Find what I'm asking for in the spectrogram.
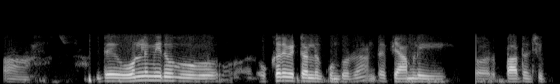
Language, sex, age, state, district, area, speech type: Telugu, male, 18-30, Telangana, Nirmal, rural, conversation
